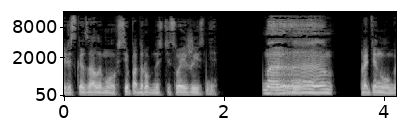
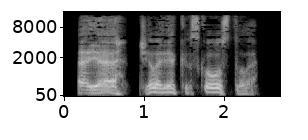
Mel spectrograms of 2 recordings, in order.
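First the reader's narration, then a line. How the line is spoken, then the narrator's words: Sad sigh. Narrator (Russian): грустно вздохнул Монте-Шарль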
